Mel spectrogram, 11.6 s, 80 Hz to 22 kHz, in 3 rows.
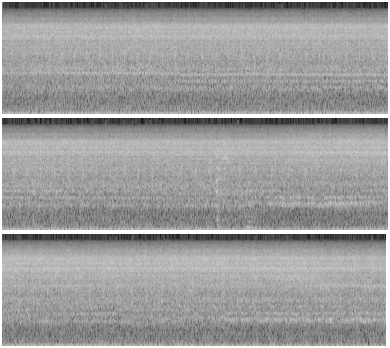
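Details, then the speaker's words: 1985 Pontiac Trans Am V8, 34,000 miles, sitting since 1998, running on a refilled carburetor bowl. Idles low and rough with no real throttle response, starving for fuel. Owner suspects a stuck carburetor float from long storage. "Yeah. Yeah, I think we got a stuck float people. Happens a lot, especially when they've been sitting this long."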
